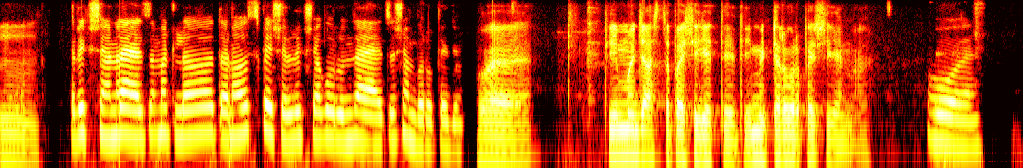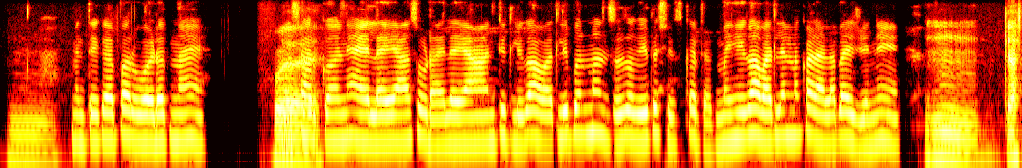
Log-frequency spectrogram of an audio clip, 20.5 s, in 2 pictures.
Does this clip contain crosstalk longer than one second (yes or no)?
no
